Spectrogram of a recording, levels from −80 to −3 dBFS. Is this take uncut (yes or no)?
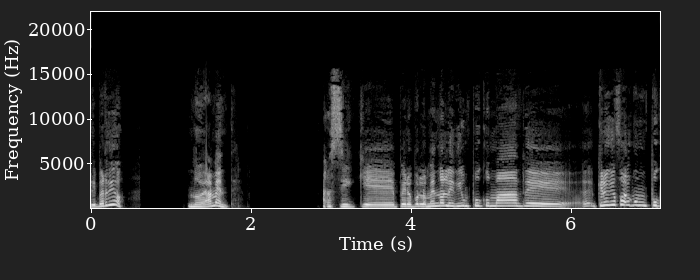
yes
